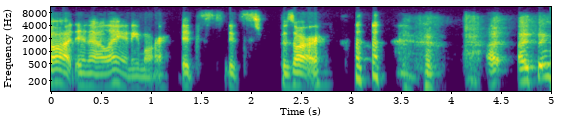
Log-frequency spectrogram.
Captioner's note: laughing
